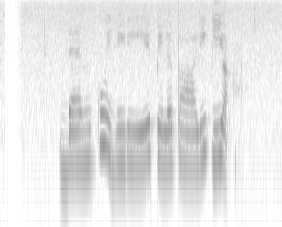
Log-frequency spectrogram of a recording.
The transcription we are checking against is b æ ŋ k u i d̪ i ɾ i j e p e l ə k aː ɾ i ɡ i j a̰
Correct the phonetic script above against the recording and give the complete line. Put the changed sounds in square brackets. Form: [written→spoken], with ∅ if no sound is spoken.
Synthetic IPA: b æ ŋ k u i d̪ i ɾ i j e p e l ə [k→p] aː [ɾ→l] i ɡ i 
